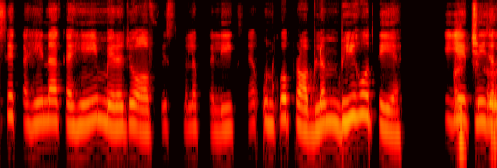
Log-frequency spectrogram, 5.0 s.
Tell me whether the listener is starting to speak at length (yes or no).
no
